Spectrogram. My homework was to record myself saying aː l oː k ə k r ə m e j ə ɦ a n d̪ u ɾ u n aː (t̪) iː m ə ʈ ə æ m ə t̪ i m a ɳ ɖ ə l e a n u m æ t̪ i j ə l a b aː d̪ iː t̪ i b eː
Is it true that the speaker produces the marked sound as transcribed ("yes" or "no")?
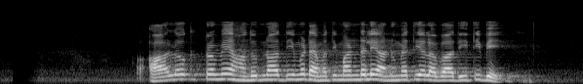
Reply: no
